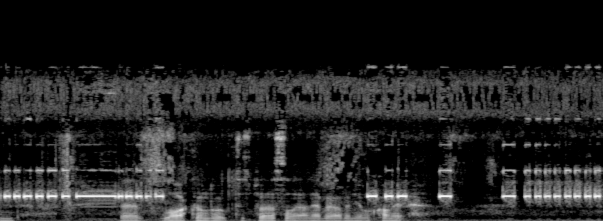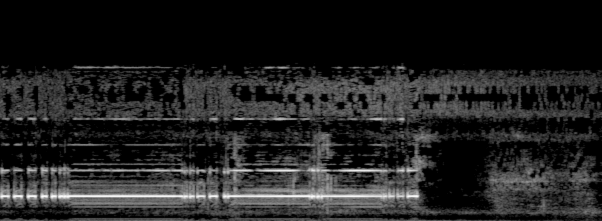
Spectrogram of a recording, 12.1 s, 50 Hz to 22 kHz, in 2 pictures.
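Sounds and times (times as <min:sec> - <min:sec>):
metal detector pinpointer beeping: 0:00.0 - 0:01.8, 0:03.6 - 0:10.4.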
